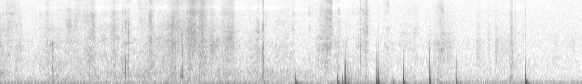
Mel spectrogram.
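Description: A paper paint swatch fan deck is held up and split open, and its paper strips are spread and handled with fingers and nails. Soft, papery rustling fills the first half, then gives way to a run of short, sharp clicks and snaps as the strips are flicked apart, each dying away almost instantly.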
